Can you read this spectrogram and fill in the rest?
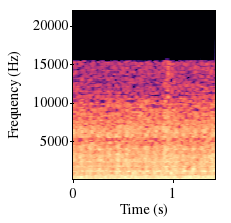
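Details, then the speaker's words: Old carburetor-type Honda Scoopy scooter idles with a rough, clattery low knock from a worn connecting rod and crankshaft assembly; engine being overhauled. "Kasi ang problema niyan mga sir ay connecting rod or segunyal assembly ang problema."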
